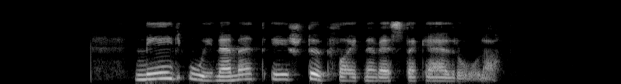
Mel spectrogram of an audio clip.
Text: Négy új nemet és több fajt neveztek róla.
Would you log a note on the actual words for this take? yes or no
yes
